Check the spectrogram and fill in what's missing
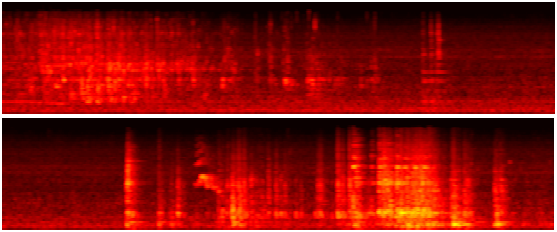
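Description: A gallon of milk poured into a pan for making goat cheese, a broad liquid rush at first, then a quieter stretch, then louder sloshing and splashing with knocks of the pan near the end.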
